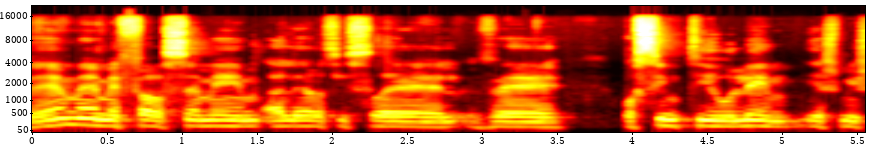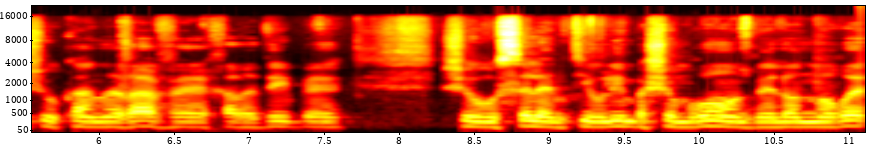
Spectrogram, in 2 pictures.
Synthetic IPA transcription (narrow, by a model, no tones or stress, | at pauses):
veemme̞faʁsemimale̞ʁet͡sisʁaelve | osimt̪ʰiulimjeʃmiʃukanʁavχaʁedibe | ʃeuose̞lahemt̪ʰiulimbaʃomʁonbelo̞nmoʁe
